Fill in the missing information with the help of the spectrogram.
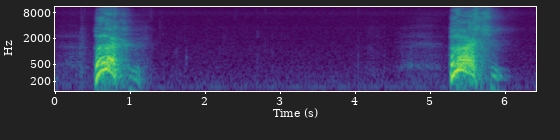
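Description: Two loud, explosive sneezes a few seconds apart, each with a brief intake before the burst; an ordinary sneeze.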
